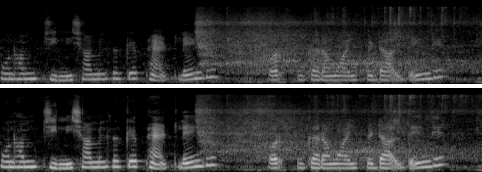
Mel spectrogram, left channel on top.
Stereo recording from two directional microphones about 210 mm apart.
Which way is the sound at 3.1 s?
30° right (ahead or behind).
